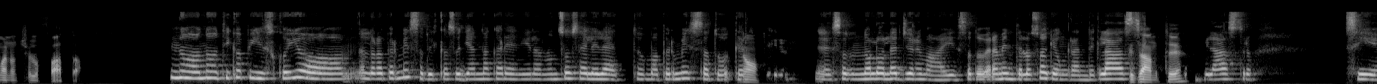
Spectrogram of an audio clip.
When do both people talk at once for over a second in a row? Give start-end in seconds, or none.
none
